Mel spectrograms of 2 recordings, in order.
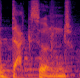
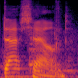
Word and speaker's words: dachshund: olympic games where their mascot was waldi the dachshund some even dressed up as waldy also i literally just learned today that it's pronounced dachshund and not dashound it's been rough well that's all from us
